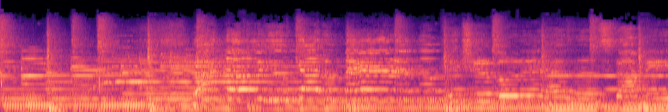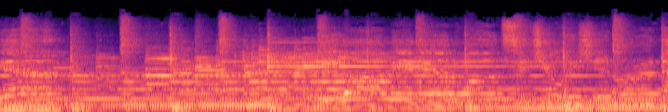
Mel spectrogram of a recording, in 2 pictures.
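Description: Rock band playing live: electric bass, drums and guitar keep a steady beat, with singing over the top.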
